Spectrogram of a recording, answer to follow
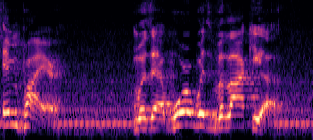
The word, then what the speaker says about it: Wallachia: The Ottoman Turkish Empire was at war with Wallachia. In European languages, W's are pronounced with a V sound.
